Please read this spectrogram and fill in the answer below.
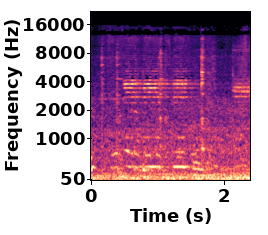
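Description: Steady street traffic rumble with people talking in the background. A thin, high-pitched tone sounds for about a second, starting half a second in.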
